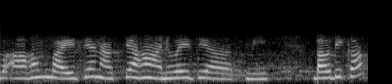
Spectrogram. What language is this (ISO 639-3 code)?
san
